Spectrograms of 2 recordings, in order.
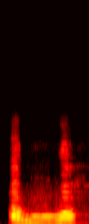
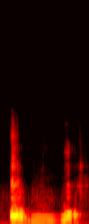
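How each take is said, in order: The two takes are said the same way.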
